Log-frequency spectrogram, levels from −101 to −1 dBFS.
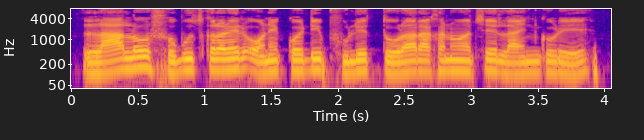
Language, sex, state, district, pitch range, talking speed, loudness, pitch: Bengali, male, West Bengal, Alipurduar, 120-140 Hz, 175 wpm, -18 LUFS, 130 Hz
